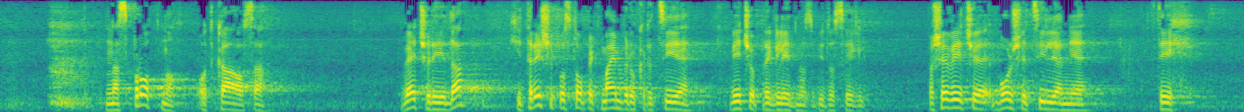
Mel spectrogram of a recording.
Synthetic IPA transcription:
naspɾoːt̪nɔɔ̰t̪kaɔsa | ʋɛt͡ʃɾeːd̪axit̪ɾɛjʃipɔst̪oːpɛkmajnbiɾɔkɾat̪sijɛʋeːt͡ʃjɔpɾɛɡleːd̪nɔst̪̚bid̪ɔseːɡli | paʃɛʋeɛboːlʃɛt̪siljanjɛ | t̪eːx

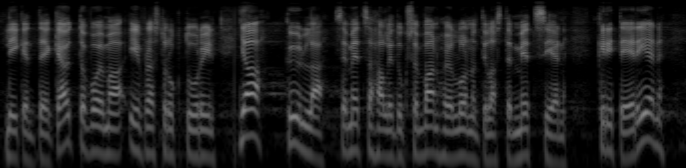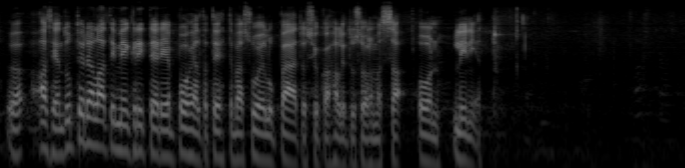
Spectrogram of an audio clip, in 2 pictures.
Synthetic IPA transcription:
liːke̞nt̪e̞ːŋkæyt̪ːøʋo̞jmɑːʔinfrɑst̪rukt̪uːɾiːnjɑkylːæseme̞t̪sæɦɑlːit̪uksenʋɑnɦo̞je̞luonːont̪ilɑst̪e̞mːe̞t̪sie̞n | krit̪eːɾien | ɑsiɑnt̪unt̪ioidelɑːt̪imieŋkrit̪e̞ːɾie̞mpo̞hjɑlt̪ɑt̪e̞ht̪æʋæsuojelupæːt̪øsjokɑɦɑlːit̪uso̞helmɑsːɑo̞nlinjḛt̪ːu̥

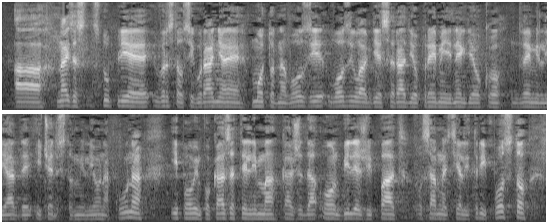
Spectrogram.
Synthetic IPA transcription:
anajzast̪upʎijeʋr̩st̪ao̞siɡuɾaːɲaje̞mo̞t̪o̞ɾnaʋo̞zilaɡd̪je̞se̞ɾaːd̪ioopɾemiine̞ɡd̪je̞o̞ko̞d̪ʋeːmiliaɾd̪e̞ʔit͡ʃe̞t̪ɾ̩st̪o̞milioːnakuːnaipo̞o̞ʋimpo̞kazat̪e̞ʎimakaːʒe̞d̪aʔo̞ːnbiʎe̞ʒipaːd̪ | o̞samnajst̪sjelit̪ɾiːpo̞st̪o̞

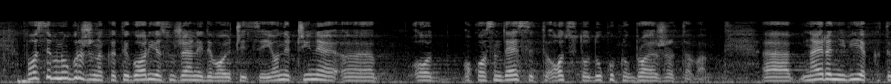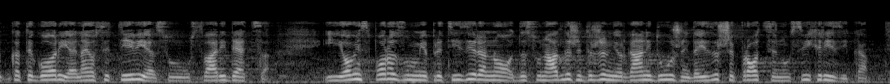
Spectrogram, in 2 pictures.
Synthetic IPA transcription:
po̞ːse̞bnouɡɾoʒenakat̪eɡo̞ɾijasuʒeneid̪e̞ʋo̞jt͡ʃit̪se̞io̞ne̞t͡ʂine | od̪ | oko̞ːsamd̪eset̪o̞t̪st̪o̞ːd̪ukupnoɡ̚bɾo̞ːjaʒr̩t̪aʋa̰ | najɾaɲiʋiekːat̪e̞ɡo̞ɾijanajoset̪ʎʲiʋijasuːst̪ʋaːɾid̪et̪sa̰ | io̞ʋimspo̞ɾazumomje̞pɾe̞t̪siziɾano̞d̪asunaːd̪le̞ʒnid̪r̩ʒaʋnio̞ɾɡaːnid̪uːʒnid̪aizʋr̩ʃepɾo̞t̪se̞nusʋiːxɾizika

